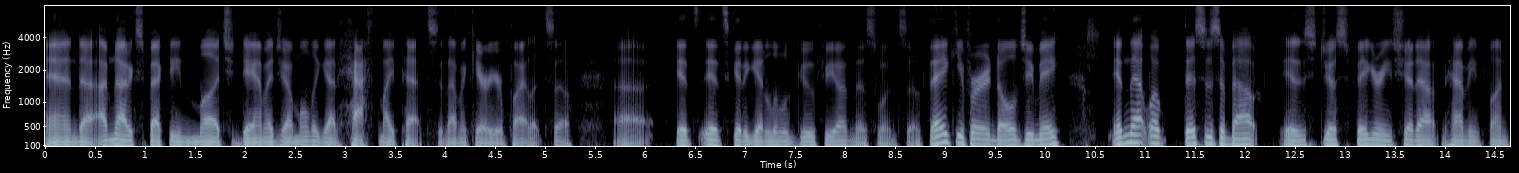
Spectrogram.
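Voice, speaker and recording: This man has a normal speaking voice, fairly low in pitch, with an American accent. He talks at a moderate pace with ordinary pitch variation. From United States. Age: 50s. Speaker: game streamer and podcaster. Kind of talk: live gameplay stream commentary. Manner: casual, conversational.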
